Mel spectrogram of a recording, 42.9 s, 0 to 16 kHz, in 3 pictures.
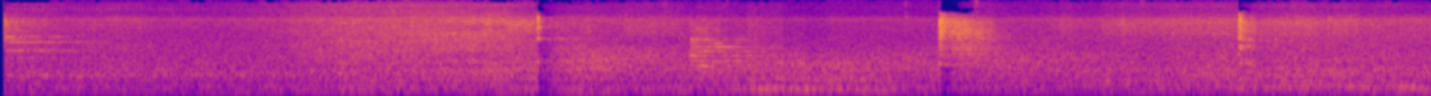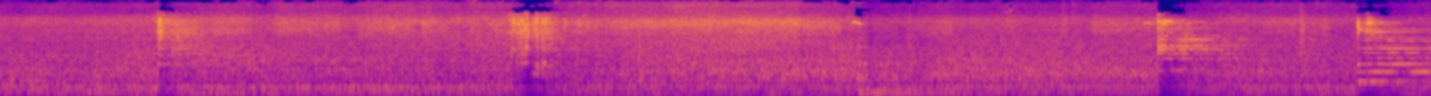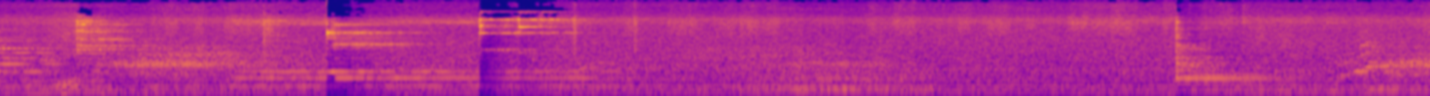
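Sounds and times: bell-like chiming tones: 0.0s - 1.4s, 6.9s - 8.2s, 27.9s - 35.6s
street traffic noise: 0.0s - 42.9s.

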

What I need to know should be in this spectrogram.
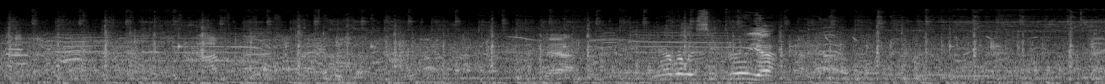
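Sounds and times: crowd chattering and calling out: 0.0s - 11.0s.

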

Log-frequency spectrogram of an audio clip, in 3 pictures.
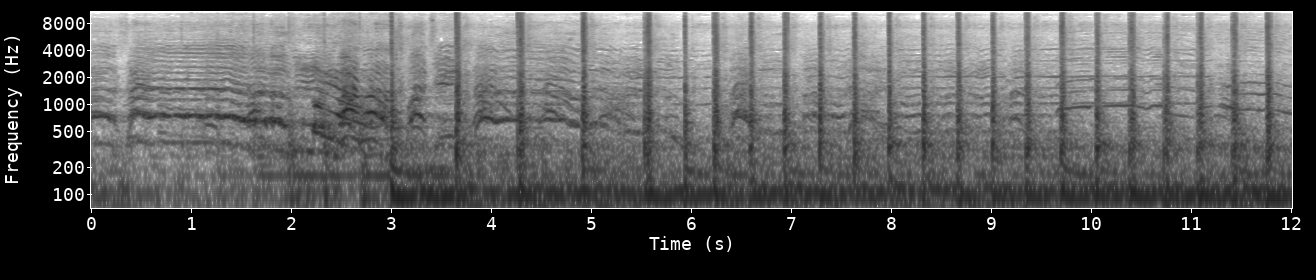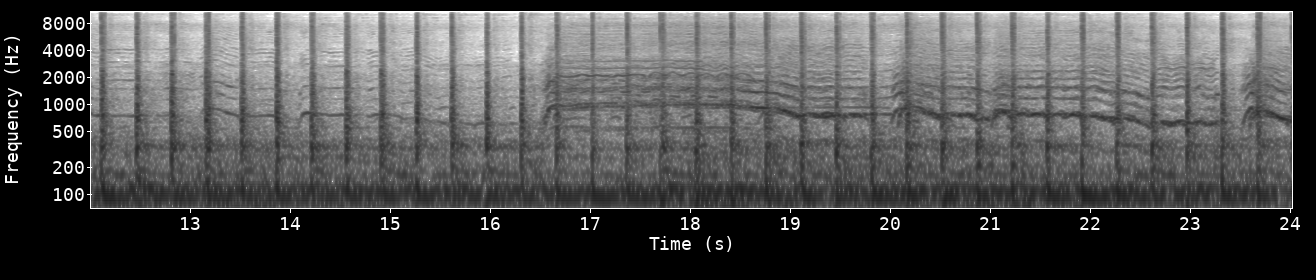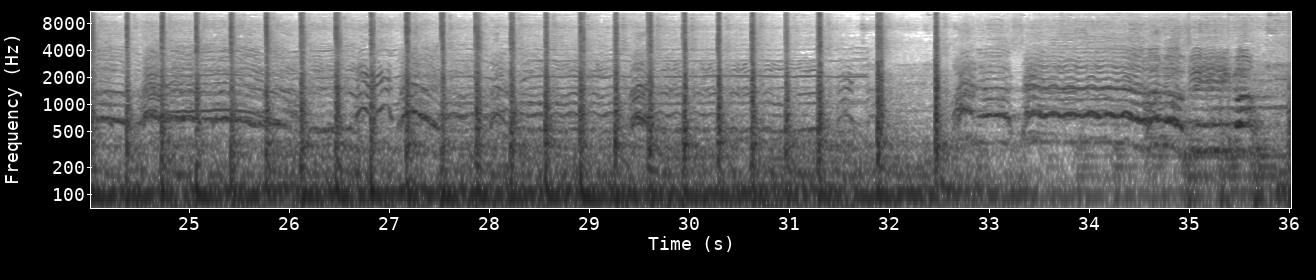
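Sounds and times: group singing in unison: 0.0s - 36.0s
large hide drum beating: 1.7s - 33.0s.

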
